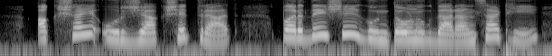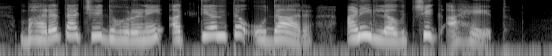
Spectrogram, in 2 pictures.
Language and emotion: Marathi, neutral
